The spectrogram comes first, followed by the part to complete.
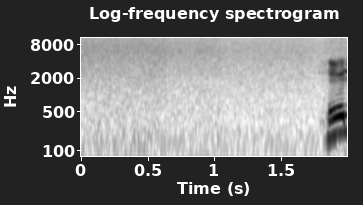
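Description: Steady low hiss of background noise with no distinct events, then a man's voice starting near the end.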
